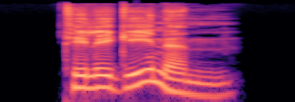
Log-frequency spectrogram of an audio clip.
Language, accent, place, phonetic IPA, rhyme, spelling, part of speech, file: German, Germany, Berlin, [teleˈɡeːnəm], -eːnəm, telegenem, adjective, De-telegenem.ogg
- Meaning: strong dative masculine/neuter singular of telegen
